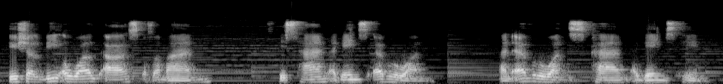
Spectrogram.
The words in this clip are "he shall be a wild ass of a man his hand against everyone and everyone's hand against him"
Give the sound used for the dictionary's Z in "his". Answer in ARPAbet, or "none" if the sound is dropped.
S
